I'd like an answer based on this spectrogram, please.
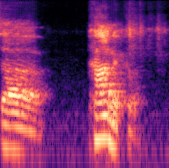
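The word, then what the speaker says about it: Conecuh: took me a while to be able to pronounce that. It's Conica.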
